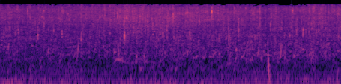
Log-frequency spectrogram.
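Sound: trickling flowing water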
